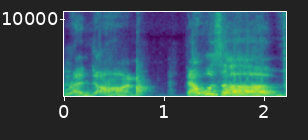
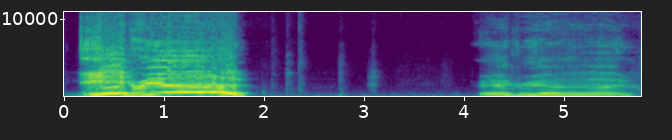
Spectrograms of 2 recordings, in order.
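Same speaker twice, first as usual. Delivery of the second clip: bad, loud, drawn-out call; 6 semitones higher, 8 dB louder than usual. Calling out for Adrian as Rocky: terrible Rocky impersonation. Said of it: "that terrible impersonation".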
